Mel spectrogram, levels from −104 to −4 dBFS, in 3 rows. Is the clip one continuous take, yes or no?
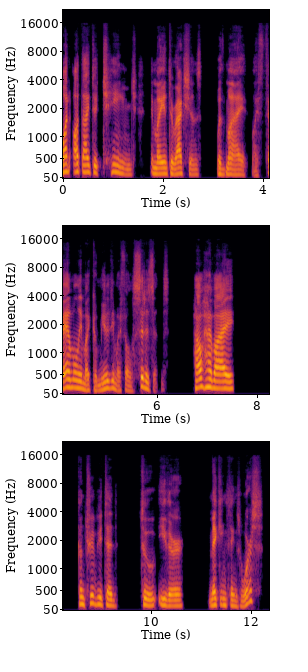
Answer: yes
